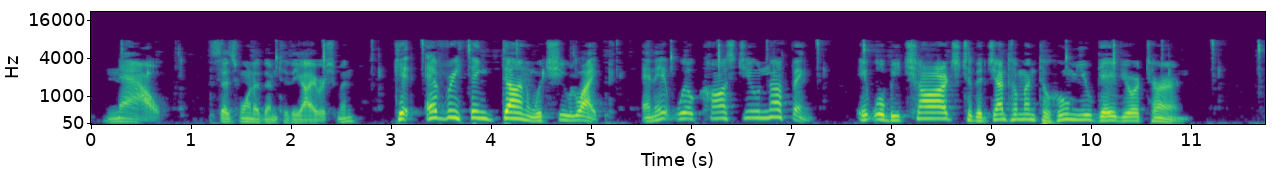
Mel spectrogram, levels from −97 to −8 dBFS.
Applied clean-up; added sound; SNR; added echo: classical method Wiener filter.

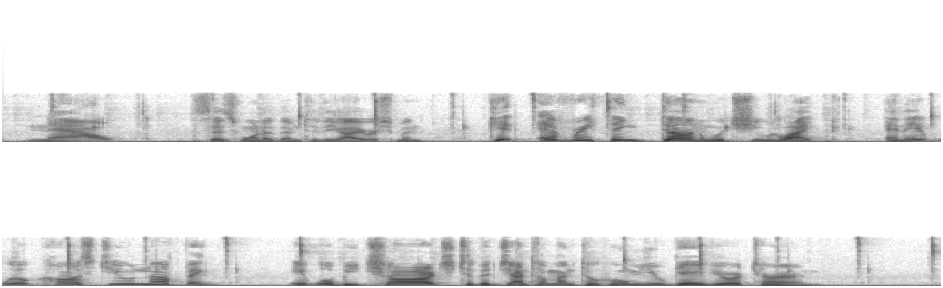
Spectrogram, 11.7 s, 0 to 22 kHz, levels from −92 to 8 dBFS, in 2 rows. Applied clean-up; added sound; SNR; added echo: none; Sink (filling or washing); 14 dB; none.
